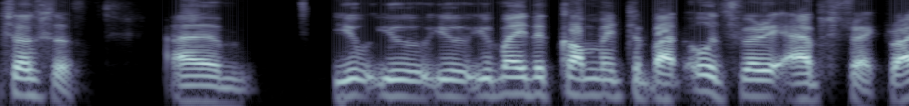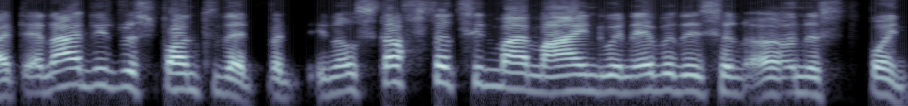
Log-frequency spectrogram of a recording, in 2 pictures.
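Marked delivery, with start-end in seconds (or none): none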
